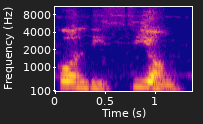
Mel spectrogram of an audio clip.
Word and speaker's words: condición: Condición es una palabra aguda porque la sílaba tónica la tiene en ción y además lleva tilde.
